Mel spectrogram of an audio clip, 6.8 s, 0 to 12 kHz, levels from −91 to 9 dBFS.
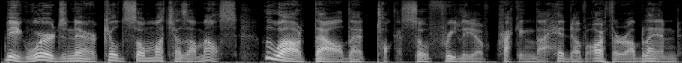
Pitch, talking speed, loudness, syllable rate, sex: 110 Hz, 210 wpm, -22 LUFS, 5.0 syllables/s, male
